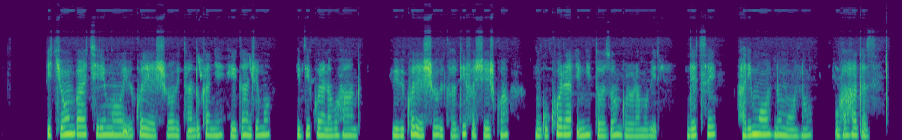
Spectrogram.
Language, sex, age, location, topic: Kinyarwanda, female, 25-35, Kigali, health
